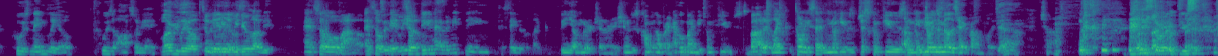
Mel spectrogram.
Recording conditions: poor microphone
